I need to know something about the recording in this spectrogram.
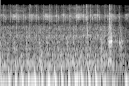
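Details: Yamaha Vega ZR single, kick-started, smoking white with rough front-engine noise: fast, even low thumping about nine beats a second with rough clatter; suspected worn piston or camshaft end play, as the cam lacks an end bearing.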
